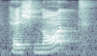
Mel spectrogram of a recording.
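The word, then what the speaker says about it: H₀: The usual notation that we use is hash O, but we pronounce somehow as hash naught.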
